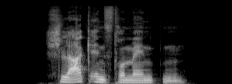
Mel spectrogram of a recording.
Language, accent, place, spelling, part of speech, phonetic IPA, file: German, Germany, Berlin, Schlaginstrumenten, noun, [ˈʃlaːkʔɪnstʁuˌmɛntn̩], De-Schlaginstrumenten.ogg
- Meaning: dative plural of Schlaginstrument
